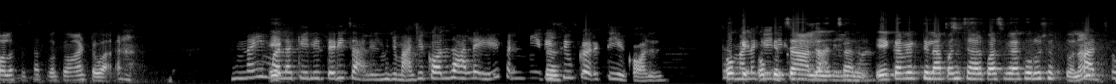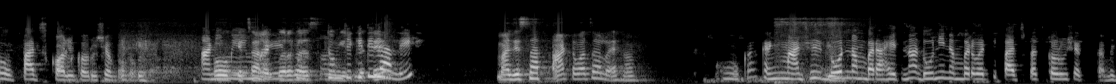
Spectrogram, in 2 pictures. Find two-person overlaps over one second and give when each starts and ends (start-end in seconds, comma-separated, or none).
none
